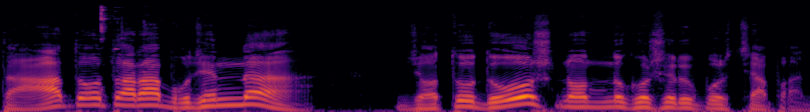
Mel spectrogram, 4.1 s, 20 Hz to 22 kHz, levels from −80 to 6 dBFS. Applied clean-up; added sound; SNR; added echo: neural mask model Resemble Enhance denoiser.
